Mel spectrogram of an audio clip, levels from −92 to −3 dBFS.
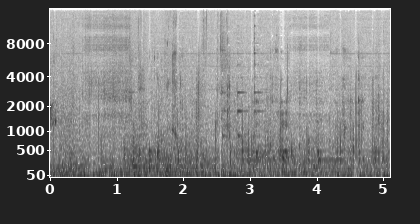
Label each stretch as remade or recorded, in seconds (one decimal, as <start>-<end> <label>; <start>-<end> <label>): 0.0-0.5 recorded; 0.5-1.2 remade; 1.2-3.6 recorded; 3.6-4.2 remade; 4.2-5.1 recorded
